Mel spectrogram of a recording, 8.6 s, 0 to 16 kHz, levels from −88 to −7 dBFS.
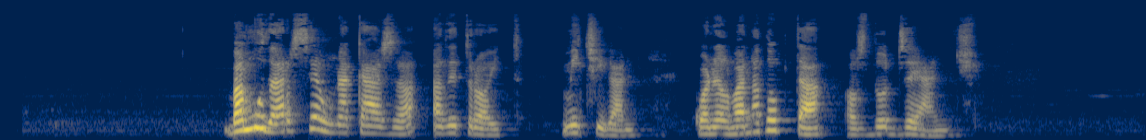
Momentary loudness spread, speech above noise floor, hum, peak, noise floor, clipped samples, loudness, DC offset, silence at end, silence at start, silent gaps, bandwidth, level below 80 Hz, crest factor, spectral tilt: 18 LU; 50 dB; none; -2 dBFS; -76 dBFS; under 0.1%; -26 LUFS; under 0.1%; 1.3 s; 1.7 s; none; 11 kHz; -84 dBFS; 26 dB; -4.5 dB/octave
